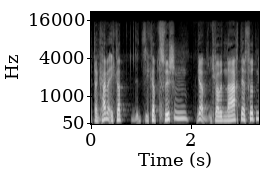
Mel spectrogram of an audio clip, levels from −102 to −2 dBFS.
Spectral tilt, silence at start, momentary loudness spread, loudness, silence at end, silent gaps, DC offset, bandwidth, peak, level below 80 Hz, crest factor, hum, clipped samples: -6.5 dB/octave; 0.05 s; 10 LU; -25 LUFS; 0 s; none; under 0.1%; 15 kHz; -6 dBFS; -80 dBFS; 20 dB; none; under 0.1%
